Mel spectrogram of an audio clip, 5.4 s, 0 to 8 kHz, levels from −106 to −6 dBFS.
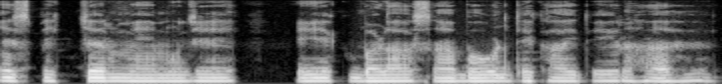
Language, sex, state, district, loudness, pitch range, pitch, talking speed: Hindi, male, Jharkhand, Palamu, -19 LUFS, 110-115 Hz, 115 Hz, 135 wpm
